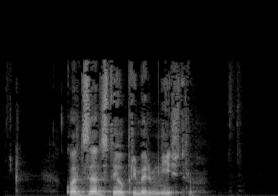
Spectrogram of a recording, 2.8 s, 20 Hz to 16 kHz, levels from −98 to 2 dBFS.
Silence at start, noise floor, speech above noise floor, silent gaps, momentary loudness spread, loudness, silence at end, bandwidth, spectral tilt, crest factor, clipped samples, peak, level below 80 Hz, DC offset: 0.7 s; -73 dBFS; 42 dB; none; 18 LU; -31 LUFS; 0.85 s; 11.5 kHz; -4 dB/octave; 20 dB; under 0.1%; -14 dBFS; -74 dBFS; under 0.1%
